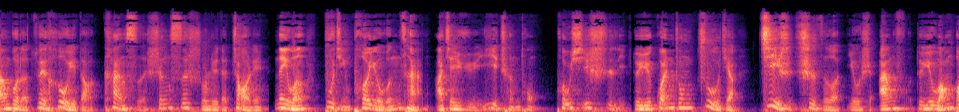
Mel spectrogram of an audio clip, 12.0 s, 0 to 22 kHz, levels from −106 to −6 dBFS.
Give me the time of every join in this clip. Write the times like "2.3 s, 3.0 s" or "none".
3.3 s, 7.9 s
